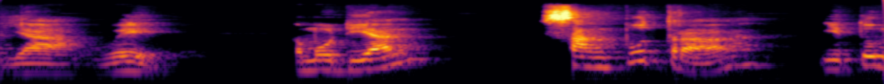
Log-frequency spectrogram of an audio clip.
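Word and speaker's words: יהוה: itu mempunyai empat huruf baca dari kanan y he W he bacanya yahwe kemudian sang Putra itu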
